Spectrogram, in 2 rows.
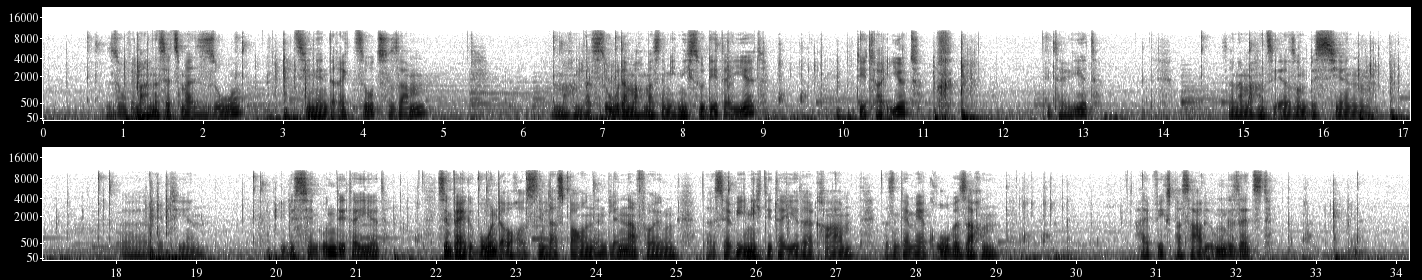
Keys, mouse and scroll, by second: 0.6-2.4 drag, 1.1 s, 2.8-4.3 drag, 2.8 e, 6.5-8.2 drag, 7.0 ctrl+r, 8.5 click, 8.8-10.2 middle drag, 11.1 s, 12.7-16.4 drag, 13.2-14.6 middle drag, 16.4 s, 17.9-19.6 right drag, 18.4 r, 19.9 a, 20.2 Tab, 21.4 Tab, 22.5-24.4 right drag, 23.8 click, 25.0-26.2 drag, 25.8 a, 26.4 Tab, 27.2-28.4 middle drag, 29.7 Tab, 31.0-32.9 middle drag, 33.2 Tab.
